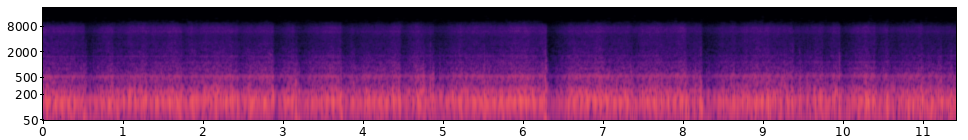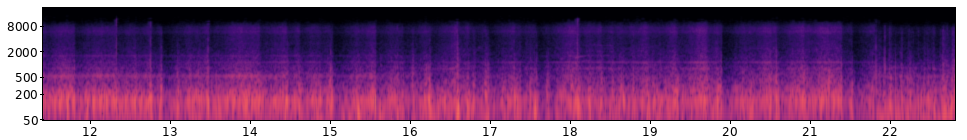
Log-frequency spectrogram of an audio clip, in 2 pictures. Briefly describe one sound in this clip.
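A motorboat engine roars steadily close by.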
